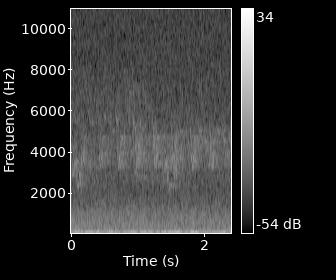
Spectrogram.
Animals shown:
Ovenbird (Seiurus aurocapilla), Red-eyed Vireo (Vireo olivaceus), Black-and-white Warbler (Mniotilta varia)

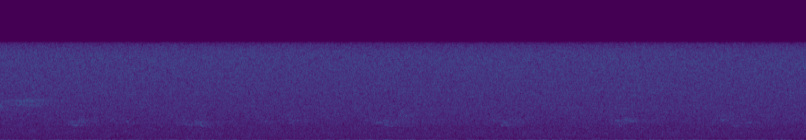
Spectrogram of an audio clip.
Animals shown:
Red-eyed Vireo (Vireo olivaceus)

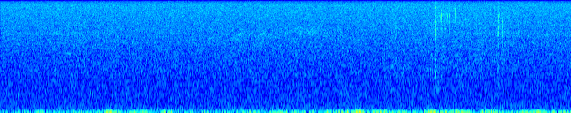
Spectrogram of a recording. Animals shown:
Black-throated Blue Warbler (Setophaga caerulescens)

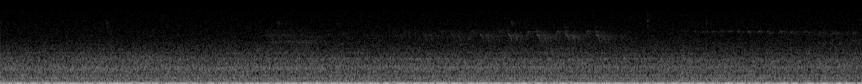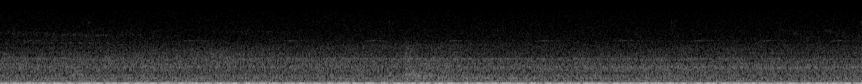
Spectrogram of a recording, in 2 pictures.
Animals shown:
Ovenbird (Seiurus aurocapilla), Red-winged Blackbird (Agelaius phoeniceus)

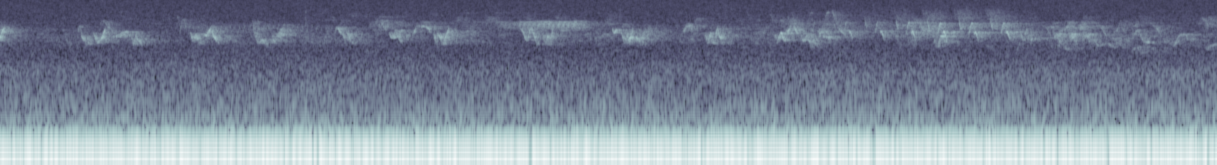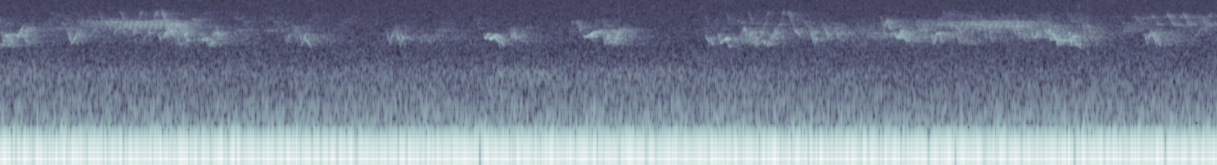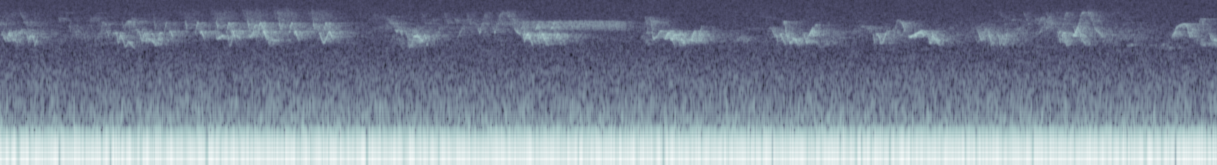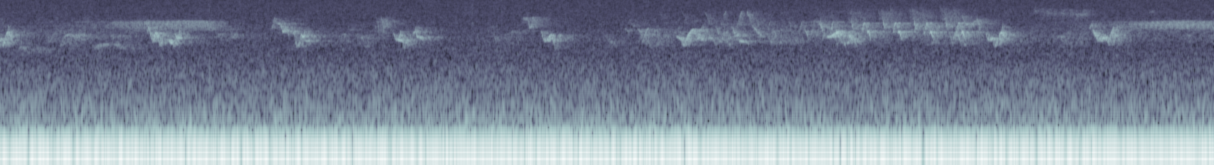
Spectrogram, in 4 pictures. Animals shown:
Ovenbird (Seiurus aurocapilla), Pine Warbler (Setophaga pinus), Red-eyed Vireo (Vireo olivaceus), Rose-breasted Grosbeak (Pheucticus ludovicianus), Chestnut-sided Warbler (Setophaga pensylvanica)

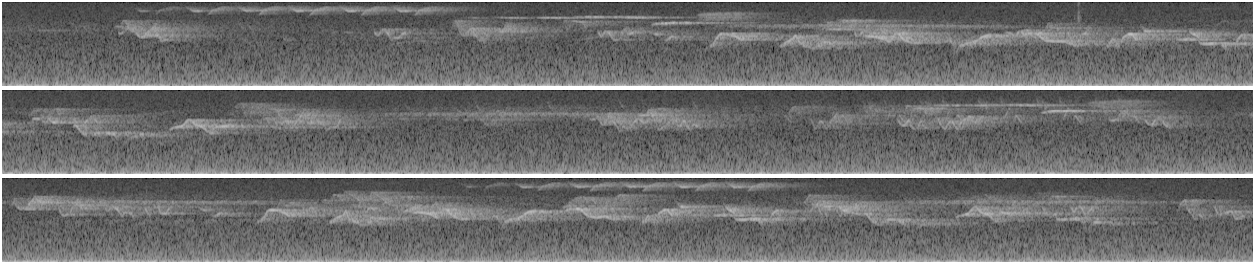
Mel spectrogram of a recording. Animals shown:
Black-and-white Warbler (Mniotilta varia), Red-eyed Vireo (Vireo olivaceus), Black-throated Green Warbler (Setophaga virens), Dark-eyed Junco (Junco hyemalis), Rose-breasted Grosbeak (Pheucticus ludovicianus)

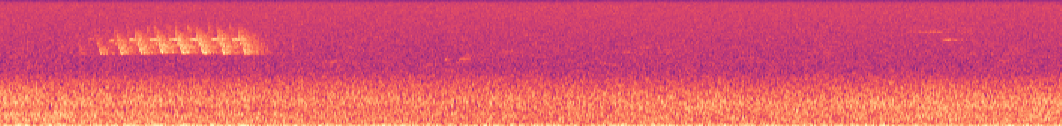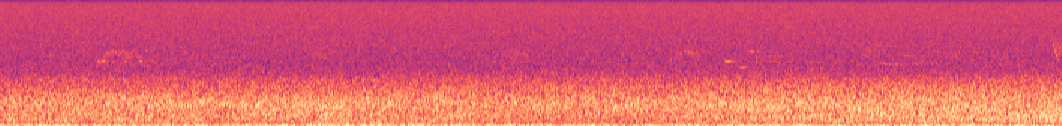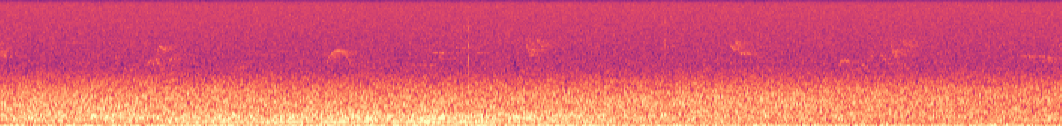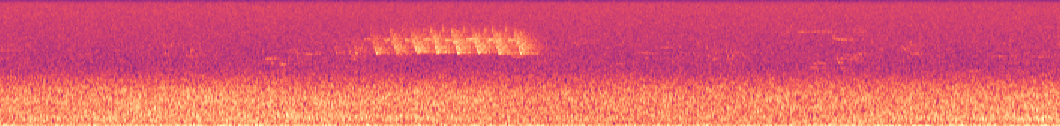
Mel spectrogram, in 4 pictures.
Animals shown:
Red-eyed Vireo (Vireo olivaceus), Hermit Thrush (Catharus guttatus), Ovenbird (Seiurus aurocapilla), Black-throated Green Warbler (Setophaga virens), Blue-headed Vireo (Vireo solitarius), Swainson's Thrush (Catharus ustulatus)

